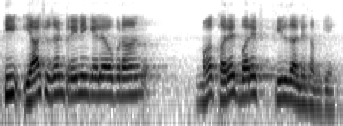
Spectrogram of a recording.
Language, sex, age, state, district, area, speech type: Goan Konkani, male, 30-45, Goa, Bardez, rural, spontaneous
